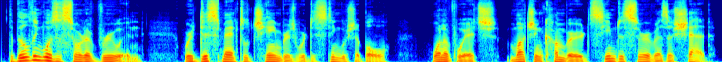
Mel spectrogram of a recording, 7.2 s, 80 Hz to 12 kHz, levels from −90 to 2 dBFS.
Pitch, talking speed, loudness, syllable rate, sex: 105 Hz, 190 wpm, -18 LUFS, 6.4 syllables/s, male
